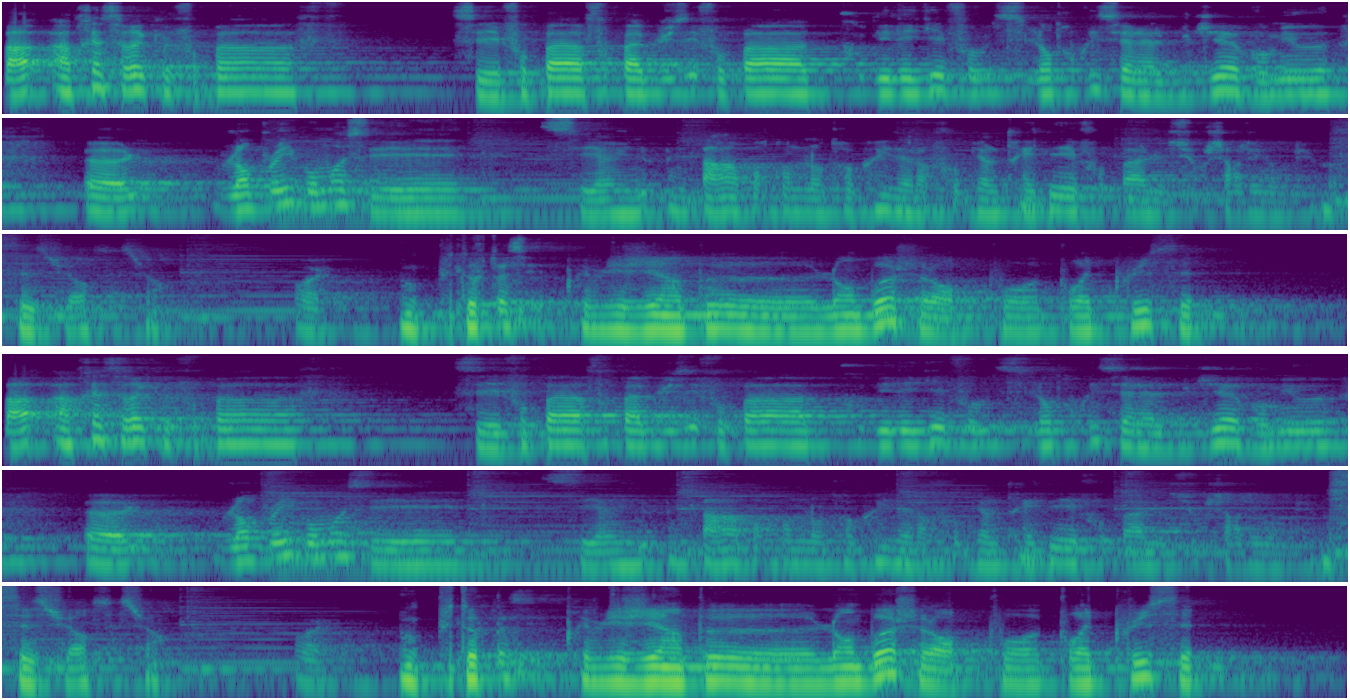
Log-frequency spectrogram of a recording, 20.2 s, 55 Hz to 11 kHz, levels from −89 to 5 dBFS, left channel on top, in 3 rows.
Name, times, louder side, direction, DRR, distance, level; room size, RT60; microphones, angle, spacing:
voice 1, 0.0-1.6 2.3-9.0 9.6-13.2 14.9-15.1 15.9-16.0, left 2 dB, 85° left, 11 dB, 1.4 m, -29 dB
sound 1, 8.0-15.2, right 1 dB, 30° right, 3.6 m, -48 dB
voice 2, 13.3-14.3 15.4-19.4, right 3 dB, 80° right, 15 dB, 0.9 m, -25 dB
27.0 x 15.5 x 9.0 m, 2.1 s
head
